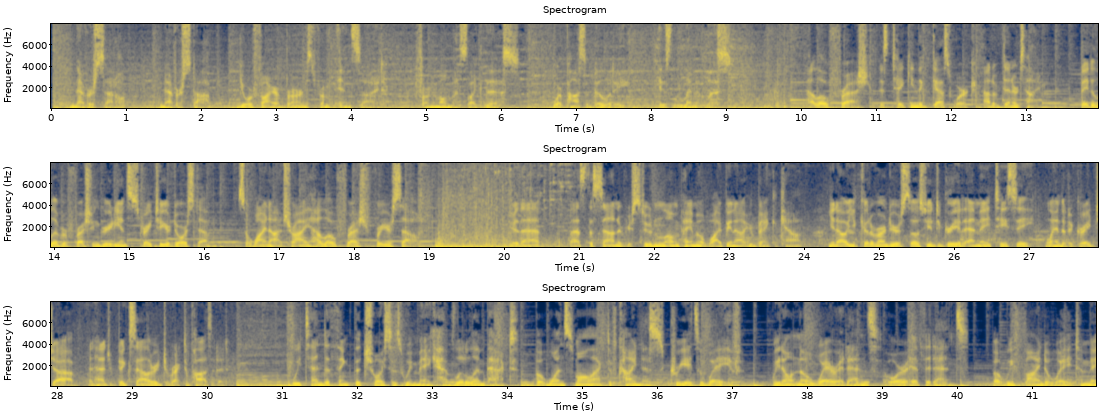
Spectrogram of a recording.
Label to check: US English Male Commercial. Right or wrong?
Right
